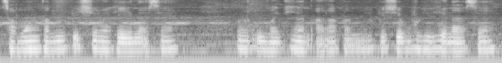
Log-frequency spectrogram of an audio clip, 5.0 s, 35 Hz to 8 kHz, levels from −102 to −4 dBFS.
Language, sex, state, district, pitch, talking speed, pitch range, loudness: Nagamese, male, Nagaland, Dimapur, 110 Hz, 215 wpm, 105-120 Hz, -18 LUFS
